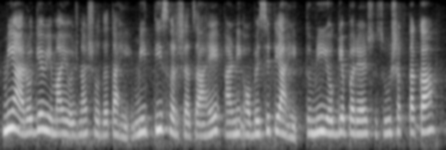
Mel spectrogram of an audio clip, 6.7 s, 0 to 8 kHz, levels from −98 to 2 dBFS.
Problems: none marked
